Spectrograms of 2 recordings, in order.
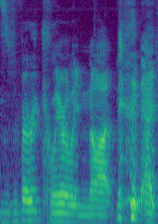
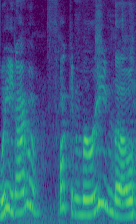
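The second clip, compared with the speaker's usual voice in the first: put-on cartoon duck voice; 13 semitones higher, 4 dB louder than usual. Joking about what the duck character would say: Donald Duck voice. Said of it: "Donald Duck over here is just like".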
